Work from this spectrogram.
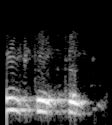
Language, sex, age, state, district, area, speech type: Maithili, male, 60+, Bihar, Samastipur, rural, conversation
